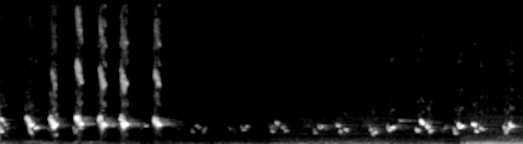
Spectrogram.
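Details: Trucukan, or yellow-vented bulbul, singing a fast 'ropel' master song: a burst of loud, clicking, bubbly notes, then a softer run of quick warbled phrases, with a low hum in the background.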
